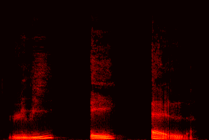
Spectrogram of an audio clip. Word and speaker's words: lui et elle: Don't think about producing something like lui et elle. No, no, no, nothing here. Lui et elle.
